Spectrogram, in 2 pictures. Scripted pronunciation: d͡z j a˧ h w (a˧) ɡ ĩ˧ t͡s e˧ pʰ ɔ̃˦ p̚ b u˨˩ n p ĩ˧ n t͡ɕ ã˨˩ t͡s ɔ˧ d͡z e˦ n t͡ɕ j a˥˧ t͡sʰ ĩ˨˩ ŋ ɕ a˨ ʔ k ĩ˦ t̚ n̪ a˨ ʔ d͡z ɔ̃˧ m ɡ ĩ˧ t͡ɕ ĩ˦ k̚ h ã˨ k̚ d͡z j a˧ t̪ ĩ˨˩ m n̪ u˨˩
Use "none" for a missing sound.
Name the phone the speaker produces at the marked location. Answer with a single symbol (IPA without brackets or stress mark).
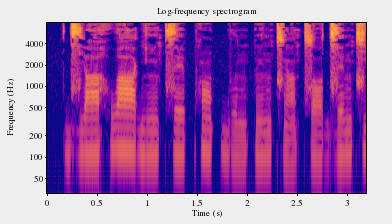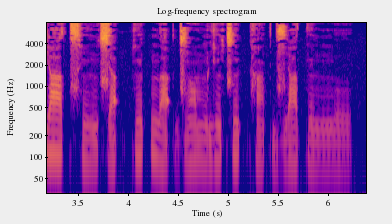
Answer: a˥˧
